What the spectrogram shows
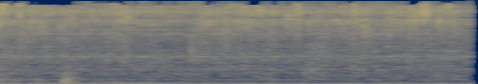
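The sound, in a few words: eggs frying in hot oil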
